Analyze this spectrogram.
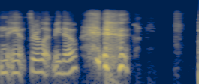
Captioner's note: laughing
